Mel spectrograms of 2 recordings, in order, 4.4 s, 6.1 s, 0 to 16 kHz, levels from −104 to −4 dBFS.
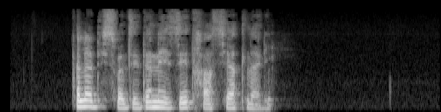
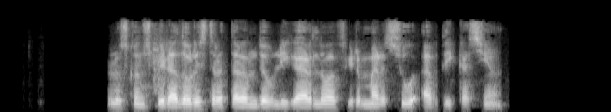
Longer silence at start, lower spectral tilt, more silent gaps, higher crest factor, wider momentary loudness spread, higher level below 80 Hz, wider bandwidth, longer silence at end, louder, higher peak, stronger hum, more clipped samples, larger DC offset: second, 0.7 s vs 1.1 s; first, -6.5 dB/octave vs -3.5 dB/octave; neither; about the same, 22 dB vs 20 dB; about the same, 12 LU vs 10 LU; second, -72 dBFS vs -66 dBFS; first, 11.5 kHz vs 8.2 kHz; first, 1.7 s vs 1.1 s; second, -24 LUFS vs -21 LUFS; about the same, -4 dBFS vs -4 dBFS; neither; neither; neither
